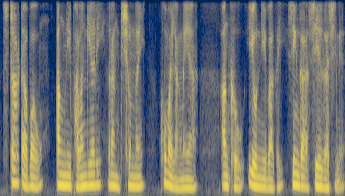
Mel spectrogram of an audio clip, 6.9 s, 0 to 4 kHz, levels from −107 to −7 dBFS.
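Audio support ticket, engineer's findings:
No faults found in this speech.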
